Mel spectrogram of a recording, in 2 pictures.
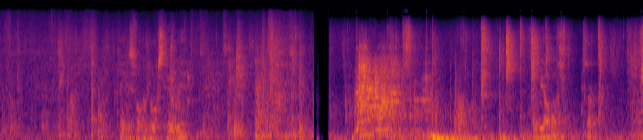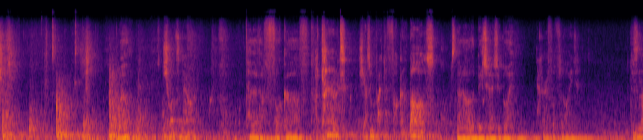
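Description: A second man answers in a low, gruff voice.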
